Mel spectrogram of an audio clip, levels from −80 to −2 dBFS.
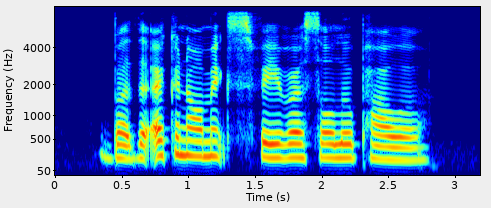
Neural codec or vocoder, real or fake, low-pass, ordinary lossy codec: none; real; 7.2 kHz; none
